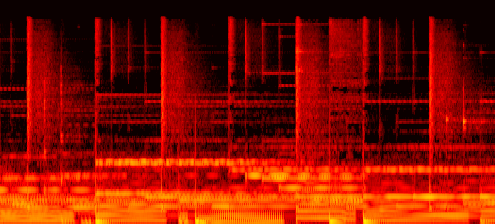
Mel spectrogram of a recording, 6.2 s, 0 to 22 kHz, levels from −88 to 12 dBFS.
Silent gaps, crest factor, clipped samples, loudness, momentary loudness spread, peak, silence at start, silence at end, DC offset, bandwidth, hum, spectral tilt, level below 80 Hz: none; 14 dB; under 0.1%; -28 LUFS; 3 LU; -12 dBFS; 0 s; 0 s; under 0.1%; 16 kHz; none; -5.5 dB/octave; -34 dBFS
